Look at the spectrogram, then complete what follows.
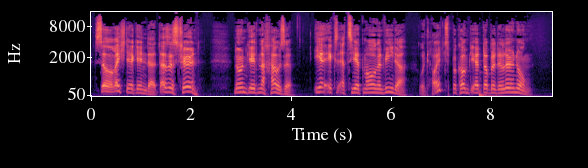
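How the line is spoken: Calling out laughing. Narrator (German): Da wollte Hans sich totlachen und rief

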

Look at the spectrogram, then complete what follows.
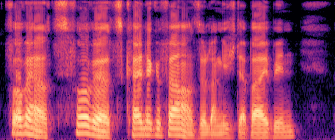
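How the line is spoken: Called out. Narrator (German): rief die Sonne

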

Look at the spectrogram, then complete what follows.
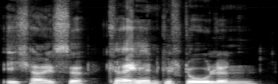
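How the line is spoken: Boy shouting. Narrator (German): schrie der Junge

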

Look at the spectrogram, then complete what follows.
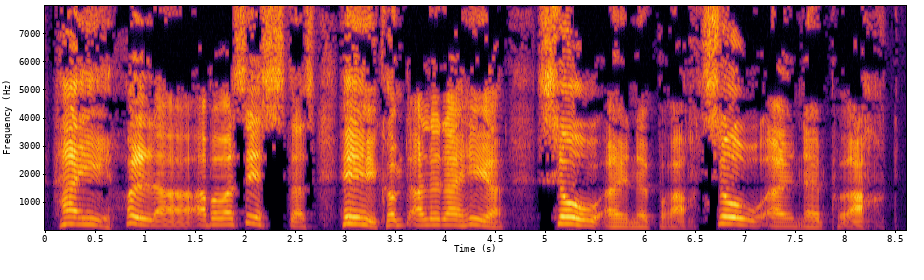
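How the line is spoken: Shouting again. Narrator (German): schrie er abermals

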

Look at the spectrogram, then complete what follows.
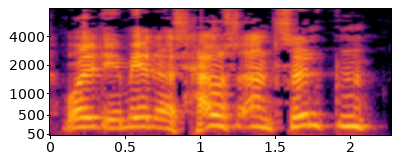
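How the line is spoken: Shout. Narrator (German): schrie er

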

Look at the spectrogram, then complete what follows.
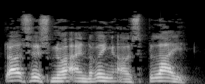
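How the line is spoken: Scream. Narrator (German): schrie er

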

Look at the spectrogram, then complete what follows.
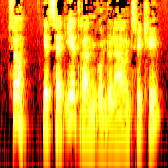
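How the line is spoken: Owl calling out. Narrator (German): rief die Eule

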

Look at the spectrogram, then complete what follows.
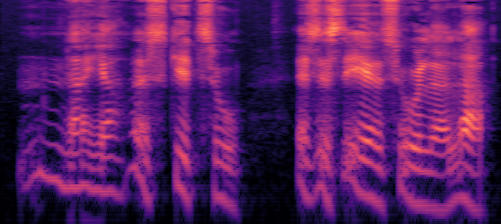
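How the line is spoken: Squeaky, dissatisfied. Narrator (German): piepste unzufrieden

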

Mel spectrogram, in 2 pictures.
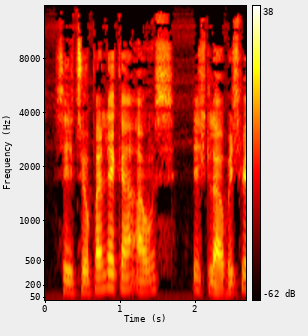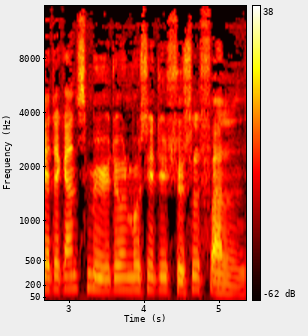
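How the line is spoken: Plain. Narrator (German): sagte Willi

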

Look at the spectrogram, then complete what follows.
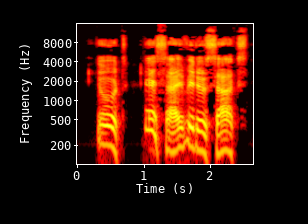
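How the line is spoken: Grim old woman's call. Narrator (German): rief die Alte mit grimmigem Blick

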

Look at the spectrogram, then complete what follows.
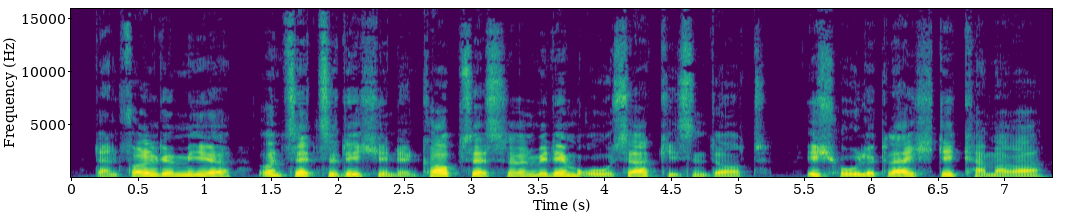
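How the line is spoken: Cheerful. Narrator (German): sagte Wuschel fröhlich

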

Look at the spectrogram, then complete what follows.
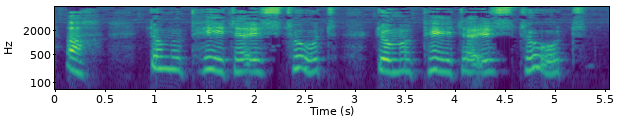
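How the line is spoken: Inconsolable girls sobbing. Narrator (German): Nun wurden die Mädchen ganz traurig und waren gar nicht zu trösten, schluchzten immer

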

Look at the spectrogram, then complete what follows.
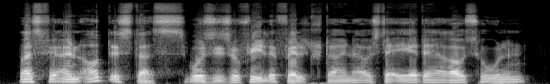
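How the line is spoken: Boy shouting down loudly. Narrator (German): Der Junge rief aus vollem Halse hinab

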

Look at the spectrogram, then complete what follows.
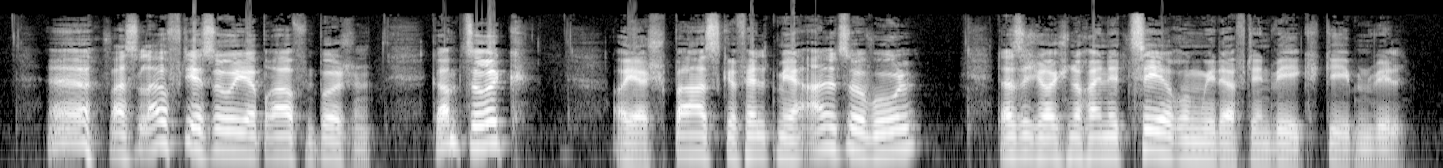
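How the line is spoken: Falsely friendly call after. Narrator (German): weil er ein böser, heimtückischer Mann war, rief seinen Gästen mit freundlicher Stimme nach

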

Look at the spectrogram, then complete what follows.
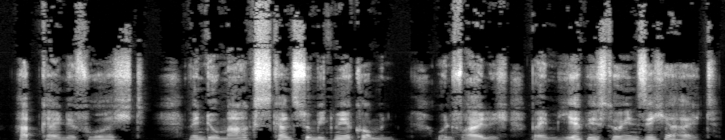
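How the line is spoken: Gentle whisper. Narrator (German): Vanya … flüsterte

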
